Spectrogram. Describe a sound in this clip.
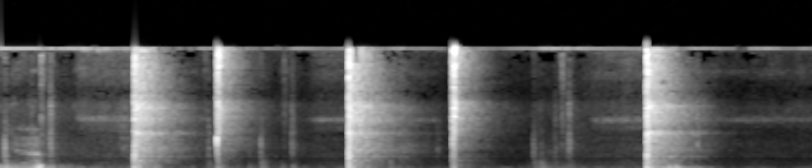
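A gas stove igniter clicks several times.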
